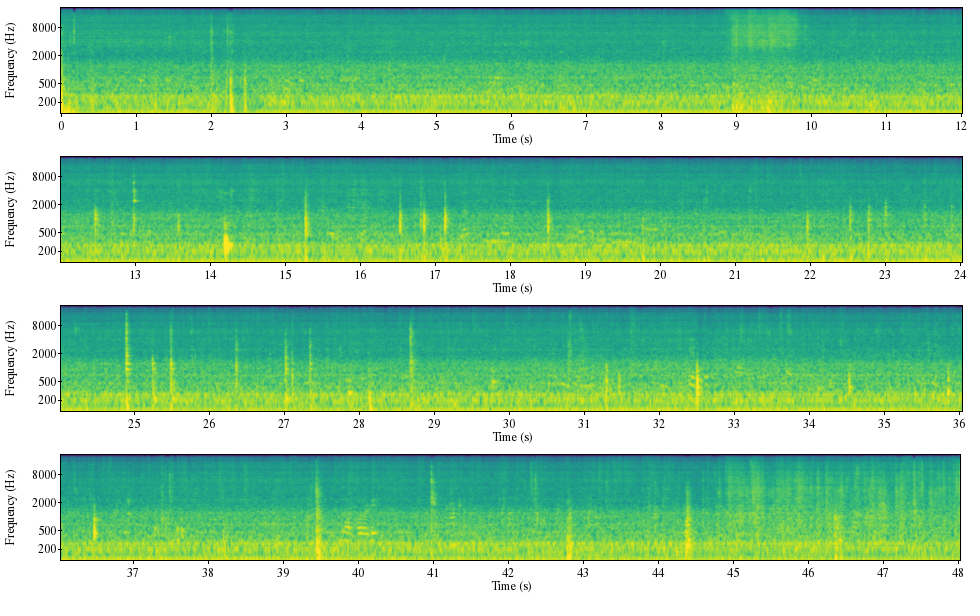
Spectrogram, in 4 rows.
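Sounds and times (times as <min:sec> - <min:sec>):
faint sizzle: 0:00.0 - 0:48.0
utensil stirring food in a pot: 0:08.2 - 0:39.2.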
